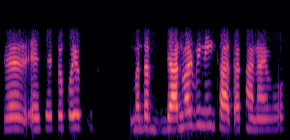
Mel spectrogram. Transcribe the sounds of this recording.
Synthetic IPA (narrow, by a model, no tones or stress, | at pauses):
zəɛːset̪okoːi | mɐt̪ləb̚d͡ʒaːnʋaːɾbʱinɐɦĩk̪ʰaːt̪akʰaːnaɦɛʋoː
